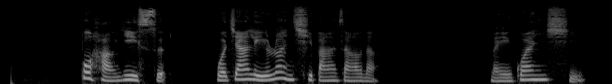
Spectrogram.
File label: denoised; Chinese Idiom 乱luàn七qī八bā糟zāo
